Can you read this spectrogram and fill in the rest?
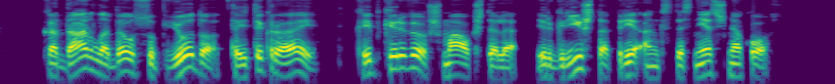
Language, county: Lithuanian, Vilnius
